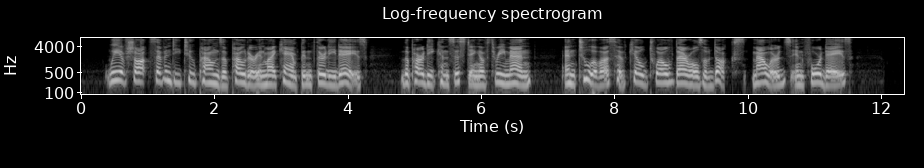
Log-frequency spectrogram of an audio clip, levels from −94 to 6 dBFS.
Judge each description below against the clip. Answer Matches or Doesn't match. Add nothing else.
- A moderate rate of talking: Matches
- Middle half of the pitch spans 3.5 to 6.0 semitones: Matches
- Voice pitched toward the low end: Doesn't match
